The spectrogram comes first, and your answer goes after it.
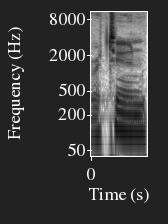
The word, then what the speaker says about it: Raton: Before very long, we got a ride in a truck, which took us over the Raton, pronounced Raton Pass, on the route of the old Santa Fe Trail to Raton, New Mexico.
